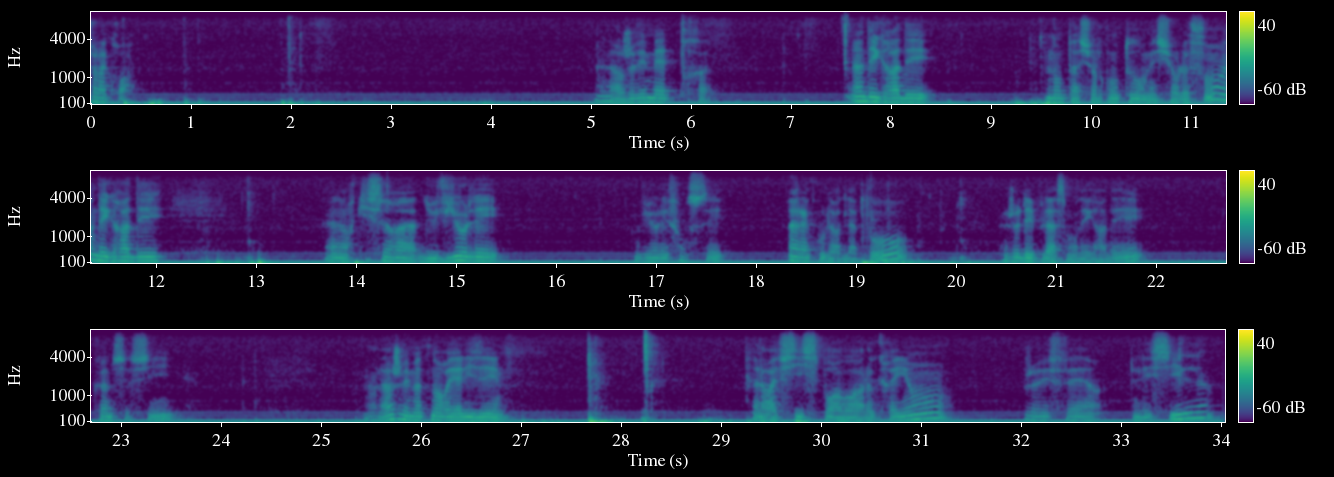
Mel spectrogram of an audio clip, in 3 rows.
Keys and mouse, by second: 0.2 shift+click, 1.5 click, 2.3 click, 3.2-5.3 drag, 7.1 click, 8.4 click, 9.7 ctrl+z, 10.1 ctrl+click, 12.9 F2, 13.5 click, 15.1-16.3 drag, 16.5-17.7 drag, 18.1 click, 19.2 F7, 19.4 click, 20.1 F2, 20.4-21.7 drag, 22.1-23.4 drag, 23.6-25.1 drag, 27.9 F7, 29.5 F6, 30.7-32.4 drag, 32.6 click, 33.4 click.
